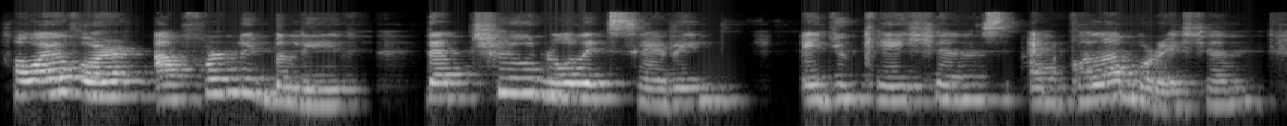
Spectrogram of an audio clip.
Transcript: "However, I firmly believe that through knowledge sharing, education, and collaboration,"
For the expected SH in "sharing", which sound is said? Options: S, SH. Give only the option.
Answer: S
